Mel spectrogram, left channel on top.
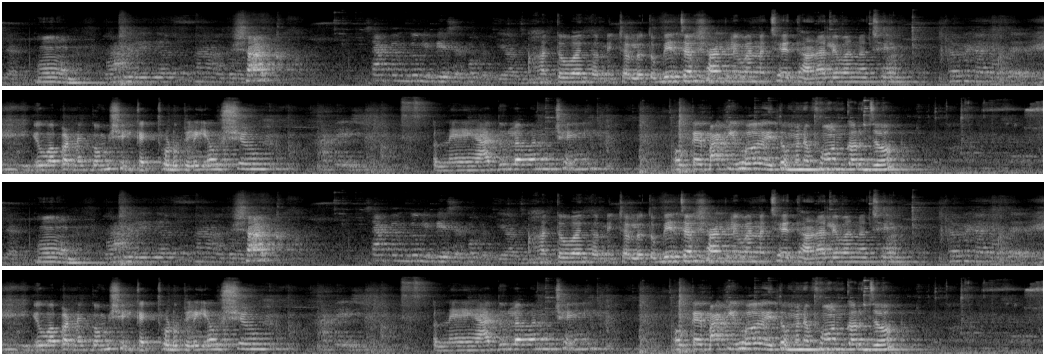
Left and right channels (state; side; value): identical; both; correlation 1.00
